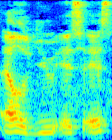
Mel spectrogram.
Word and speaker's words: Loess: or it's actually not, some people call it Loess or Luss, pronounced Luss, the Luss Plains, and that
